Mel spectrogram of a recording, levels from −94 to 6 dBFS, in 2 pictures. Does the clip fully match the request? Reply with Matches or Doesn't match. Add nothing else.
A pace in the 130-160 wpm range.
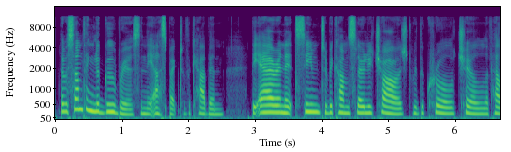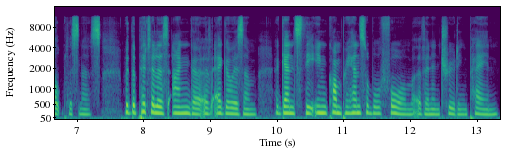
Doesn't match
